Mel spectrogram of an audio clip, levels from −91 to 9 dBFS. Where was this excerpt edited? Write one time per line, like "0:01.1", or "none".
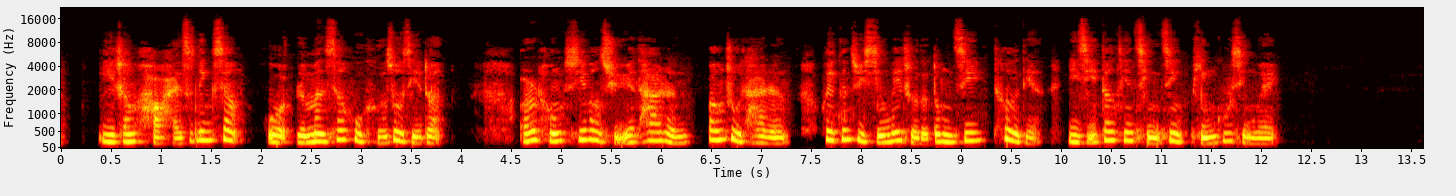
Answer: none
